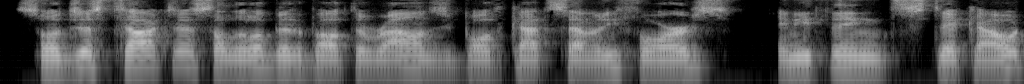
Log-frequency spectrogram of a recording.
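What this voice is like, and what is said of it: Hoarse, fading voice. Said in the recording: “I'm kind of losing my voice here.”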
